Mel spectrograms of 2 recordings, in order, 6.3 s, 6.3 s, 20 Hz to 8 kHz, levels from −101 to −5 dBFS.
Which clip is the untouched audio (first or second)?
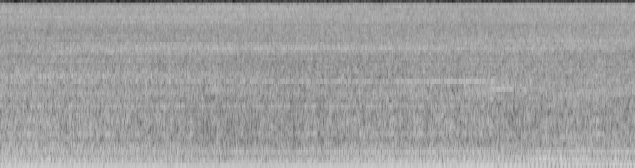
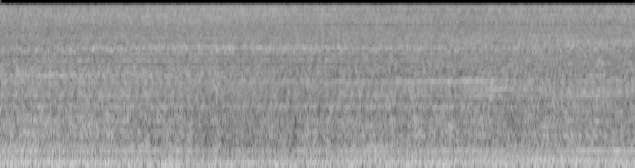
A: first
